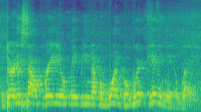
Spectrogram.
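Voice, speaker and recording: Talking fast with big swings in pitch, this middle-aged woman has a medium, slightly mellow voice. She gives a boastful, emphatic promotional interview as a radio personality, frequently checking rhetorically that the listener understands. Background noise is clear, and the space sounds echoey.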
